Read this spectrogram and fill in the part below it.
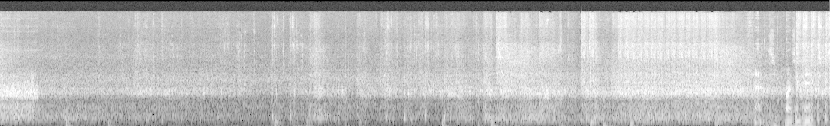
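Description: Footsteps crunch steadily on gravel and dirt.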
